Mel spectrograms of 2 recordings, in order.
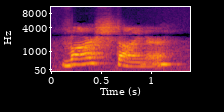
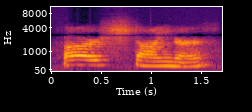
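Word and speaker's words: Warsteiner: this one we have varshsteiner this is a pretty good lager it's really nice it's very fresh tasting um The W would be pronounced with a V so VAR and then it has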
